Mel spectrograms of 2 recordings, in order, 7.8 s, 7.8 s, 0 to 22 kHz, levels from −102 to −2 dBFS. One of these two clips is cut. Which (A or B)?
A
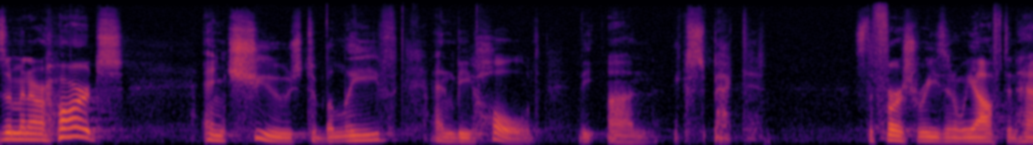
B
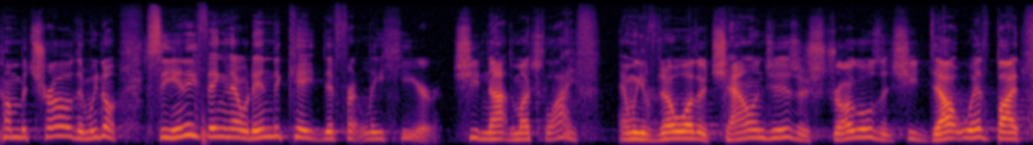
B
